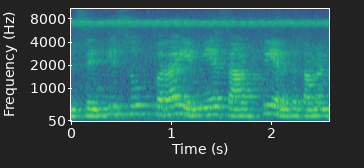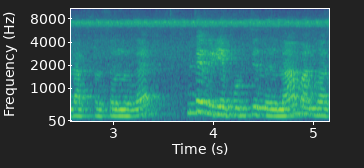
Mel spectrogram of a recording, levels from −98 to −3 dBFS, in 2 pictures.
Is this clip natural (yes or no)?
yes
